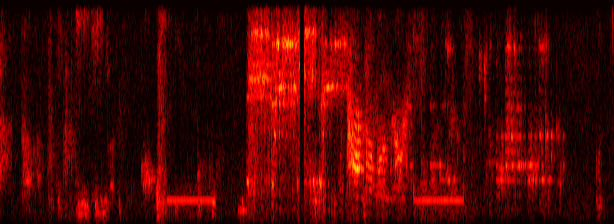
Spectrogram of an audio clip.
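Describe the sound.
An outgoing phone call rings out with two steady, mid-pitched ringback tones about five seconds apart, heard amid busy background noise and voices.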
